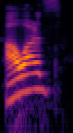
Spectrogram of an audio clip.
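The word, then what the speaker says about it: hours: مانيه يعني ايه 8 اورز اورز افري نايت سليب فور ونركز كده عندنا كم ملحوظه هنا في الجمله اول حاجه ان الاتش بتاعه اورز ديت يا حبايبي سايلنت يعني ايه سايلنت يعني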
